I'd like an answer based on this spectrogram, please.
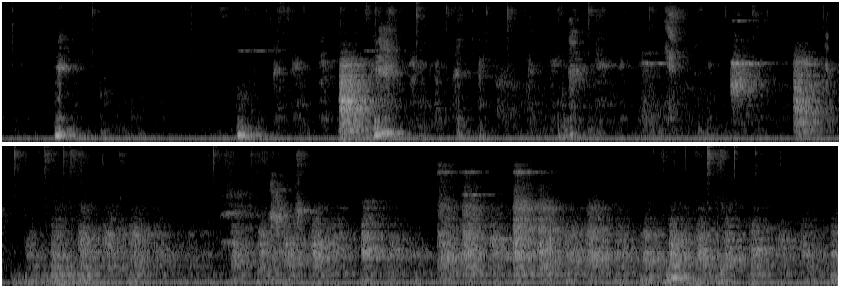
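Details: Africa, a pet dog living in a house with cats and exotic animals, wants to play with the tired cats; short sharp bark-like bursts come at irregular intervals over a steady low electrical hum, with rustling and movement noise building toward the end.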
